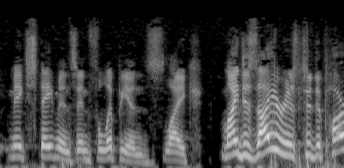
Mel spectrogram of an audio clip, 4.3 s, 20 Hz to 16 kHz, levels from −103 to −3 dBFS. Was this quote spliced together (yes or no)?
yes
